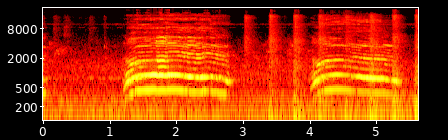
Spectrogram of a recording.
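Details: Kitten making two drawn-out, clear harmonic meows, each rising quickly then holding and sliding slightly lower, over a low background hum, with sharp clicking or tapping sounds between and after the calls.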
